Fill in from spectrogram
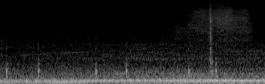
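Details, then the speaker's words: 2020 Mustang GT with the Ford 10R80 10-speed automatic pulling out under light throttle; the drone climbs with smooth upshifts that skip gears (1-3-4-6 or 1-3-5-6), which is normal for this transmission. "one three five six and then if you kind of light lighten up on the throttle it'll go one three four and then six or five six so i'm kind of light on the throttle four five and then six so skipping gears is completely normal as well just so you guys know"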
